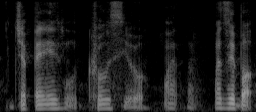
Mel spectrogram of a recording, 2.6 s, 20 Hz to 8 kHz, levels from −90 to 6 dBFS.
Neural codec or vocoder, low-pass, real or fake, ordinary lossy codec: codec, 16 kHz, 4 kbps, FreqCodec, larger model; none; fake; none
